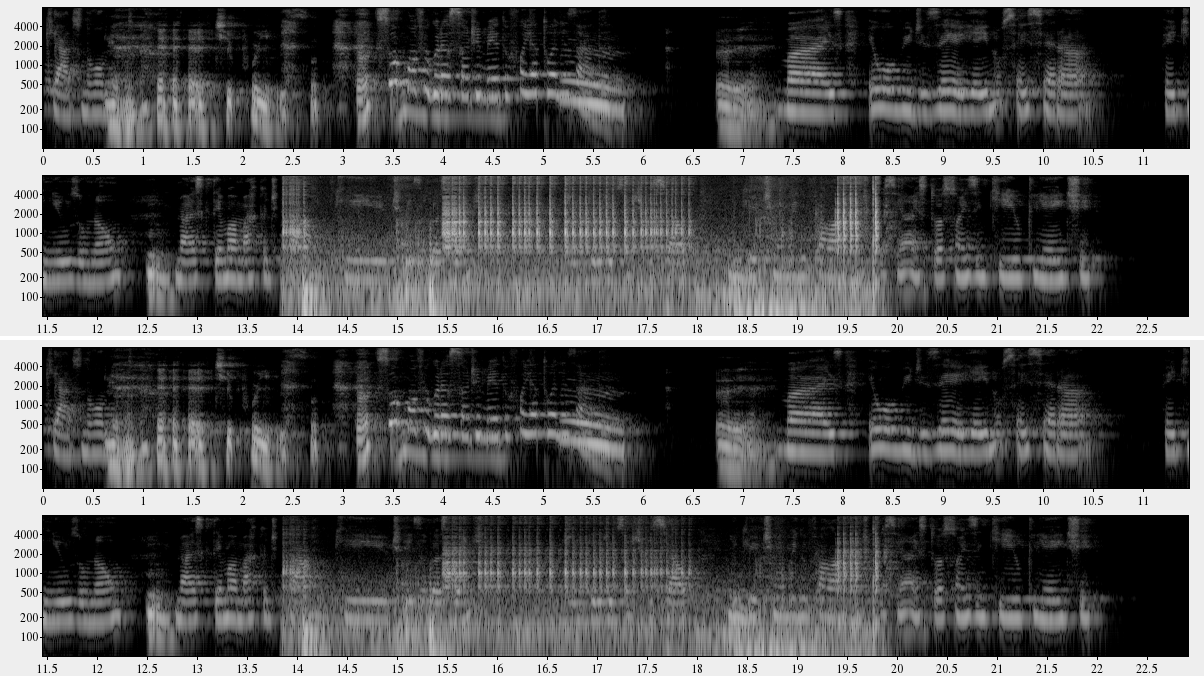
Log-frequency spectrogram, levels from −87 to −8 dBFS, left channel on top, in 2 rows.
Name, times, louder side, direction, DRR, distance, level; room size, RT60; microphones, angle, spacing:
voice 1, 0.0-1.2 2.4-2.5 2.9-5.7 7.3-10.5 11.2-12.5 12.8-15.9 16.6-22.0, left 1 dB, 15° left, 2 dB, 1.4 m, -44 dB
voice 2, 0.6-2.8 3.1-3.7 5.2-5.8 6.7-7.4 12.5-12.7 18.3-18.5, equal, 5° right, 6 dB, 0.5 m, -40 dB
sound 1, 13.8-19.8, left 6 dB, 55° left, 0.5 m, -36 dB
18.0 x 18.0 x 3.0 m, 0.78 s
head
